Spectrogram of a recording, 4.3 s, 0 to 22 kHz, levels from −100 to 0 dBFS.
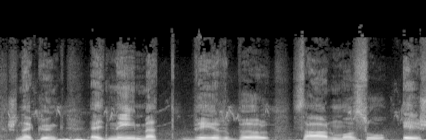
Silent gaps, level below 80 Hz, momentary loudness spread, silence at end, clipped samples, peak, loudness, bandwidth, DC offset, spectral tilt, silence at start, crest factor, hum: none; -30 dBFS; 8 LU; 0 s; under 0.1%; -4 dBFS; -20 LUFS; 17 kHz; under 0.1%; -5.5 dB/octave; 0 s; 14 dB; none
